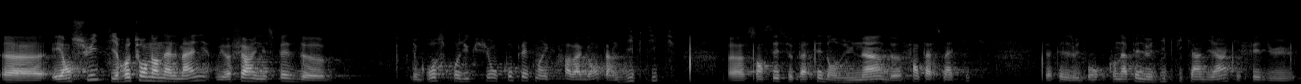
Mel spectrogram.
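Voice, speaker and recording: A man's voice: mid-range voice, animated, fairly quick, a bit bright. A man giving a spoken film lecture, often hesitating with fillers and restarts. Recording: dull lo-fi recording with faint ambient noise.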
